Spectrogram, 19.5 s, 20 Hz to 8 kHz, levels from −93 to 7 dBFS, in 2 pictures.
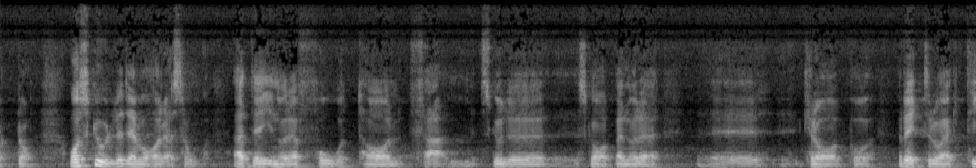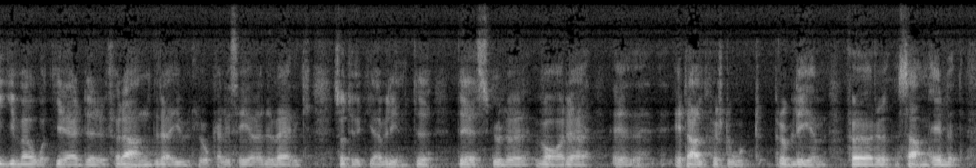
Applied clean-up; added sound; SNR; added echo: none; none; none; reverberation time 0.3 s.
